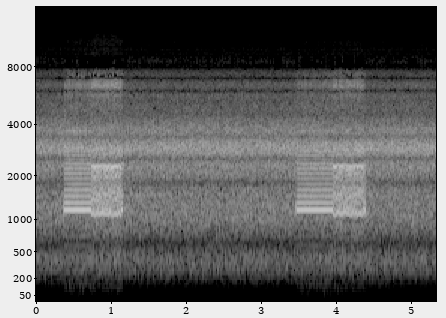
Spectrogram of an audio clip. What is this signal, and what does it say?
Packet radio (AX.25, as in APRS), 1200 baud, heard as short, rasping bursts, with radio hiss.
